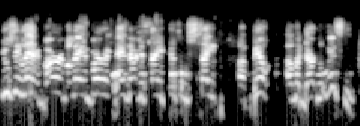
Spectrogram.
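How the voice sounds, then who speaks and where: A man's voice: very high-pitched, quick pace, sharp tone, a little hiss or hum, poor audio. A man co-hosting a podcast, arguing basketball in a heated, slangy way and cutting in often. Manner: emphatic, interrupts, slangy. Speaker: podcast co-host. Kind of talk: heated casual sports debate.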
